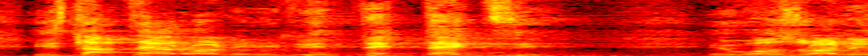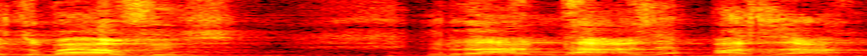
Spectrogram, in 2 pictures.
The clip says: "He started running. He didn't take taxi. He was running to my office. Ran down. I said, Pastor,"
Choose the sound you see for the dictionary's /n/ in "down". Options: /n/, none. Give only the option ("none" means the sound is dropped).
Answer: none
